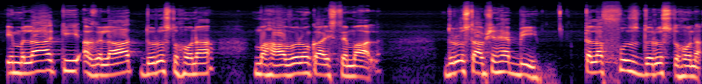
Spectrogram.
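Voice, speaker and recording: Measured Pakistani male quiz lecturer. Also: fairly high pitch. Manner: measured, reads each option then repeats the answer. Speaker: teacher. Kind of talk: exam-prep lecture reading quiz questions.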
